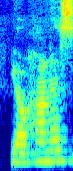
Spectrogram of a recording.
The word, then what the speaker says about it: Johannes: Gutenberg I have been saying it wrong johanes Johannes Gutenberg I think we said that part right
